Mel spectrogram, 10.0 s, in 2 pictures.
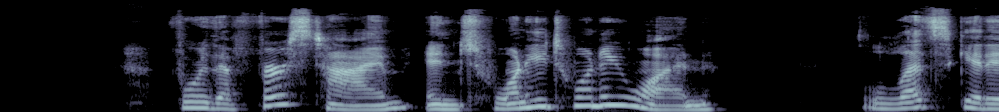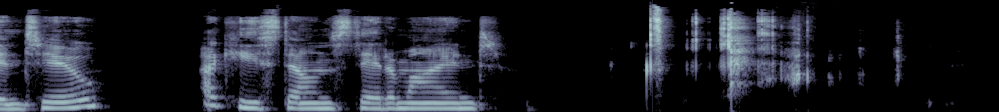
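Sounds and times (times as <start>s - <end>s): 
speech: 0.7s - 3.7s, 4.3s - 7.6s
beer can cracked open: 8.1s - 9.6s.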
